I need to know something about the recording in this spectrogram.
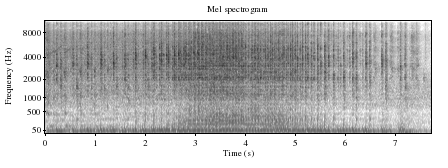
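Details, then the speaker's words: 1st gen Toyota 4Runner, 22RE, 5-speed, long-sitting: deep lumpy rumble with uneven pulses, never steady; some oil pressure, sounds bad, oil found in airbox, timing to be checked. Rough-running engine, cause unconfirmed. "I don't know. Doesn't sound good. So I'm gonna go ahead and I'm going to start tearing into this thing and seeing what it needs."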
